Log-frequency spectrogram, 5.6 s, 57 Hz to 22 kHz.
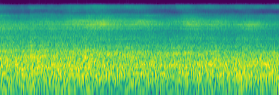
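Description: São Paulo Metro Line 1 train running through the underground station: a loud, steady rumble of wheels on rail with a high hiss over it.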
